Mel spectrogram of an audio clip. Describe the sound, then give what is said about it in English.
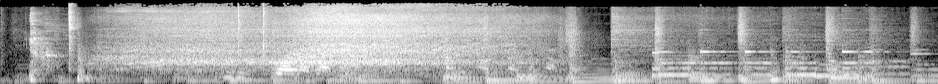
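Hair dryers blow with a steady, loud whooshing roar to dry fresh paint, while people talk over it. “So we're now letting that dry. We've got hair dryers to dry.”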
